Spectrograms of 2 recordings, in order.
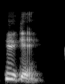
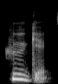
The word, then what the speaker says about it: Hygge: And I know I've seen you have written a little bit here and there about this concept of Hygge. Is that how I pronounce it? So go ahead, correct me. – It's Hygge. – Hygge. – Very good.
